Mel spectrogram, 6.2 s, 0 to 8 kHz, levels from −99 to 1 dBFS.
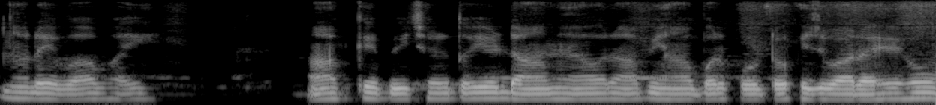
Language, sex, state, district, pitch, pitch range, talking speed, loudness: Hindi, male, Uttar Pradesh, Jyotiba Phule Nagar, 120 Hz, 115-125 Hz, 165 wpm, -39 LUFS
